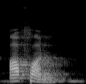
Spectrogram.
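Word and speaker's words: often: तो छोड़कर बाकी टी साइलेंट होता है, टी साइलेंट। जैसे listen, ऑफन, गिलिसन, match, catch, batch, ठीक ना।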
